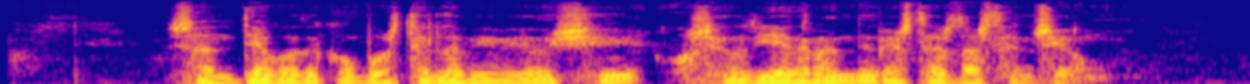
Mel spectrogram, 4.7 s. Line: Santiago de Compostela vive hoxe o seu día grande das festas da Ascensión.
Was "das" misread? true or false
true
